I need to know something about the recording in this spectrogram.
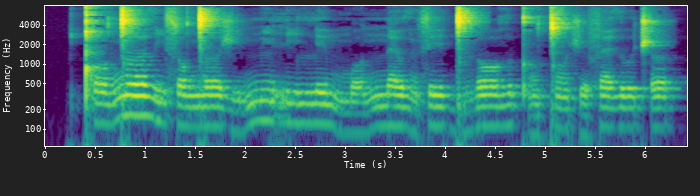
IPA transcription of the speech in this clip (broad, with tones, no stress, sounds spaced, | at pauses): ǃʰ ɔ˧ ŋ͡ǀ ʌː˥ ð i˧ s ɔ˧ ŋ͡ǀ ʌː˧ ʒ i˩ mː ĩ˥ r i˧ lː ɪ˧ mː ɔ˩ nː æ˥ o̯ ð ə̃˩ s ɪː˥ ɡ͡ǀ ə̃˧ ð ɔː˥ ɣ ʊ˥ kʼ ɔ̃˩ ǀ ɔ̃˥ ʃ ə˩ f æ˥ ð ʊː˥ t͡ʃʼ ʌ˥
